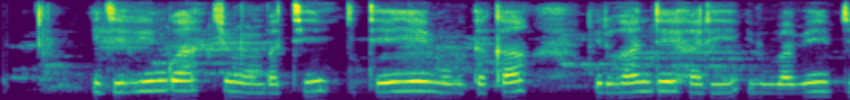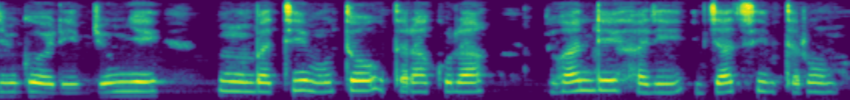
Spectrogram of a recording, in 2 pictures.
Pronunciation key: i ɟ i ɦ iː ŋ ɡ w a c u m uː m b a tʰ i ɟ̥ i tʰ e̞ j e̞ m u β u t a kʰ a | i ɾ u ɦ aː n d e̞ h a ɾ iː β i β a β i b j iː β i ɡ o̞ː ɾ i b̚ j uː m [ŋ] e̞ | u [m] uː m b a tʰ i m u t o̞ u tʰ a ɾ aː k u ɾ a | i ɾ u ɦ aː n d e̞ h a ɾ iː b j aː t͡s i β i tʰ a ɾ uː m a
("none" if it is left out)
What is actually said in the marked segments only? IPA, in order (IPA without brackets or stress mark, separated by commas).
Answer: ɲ, m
